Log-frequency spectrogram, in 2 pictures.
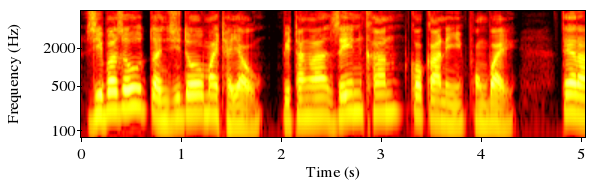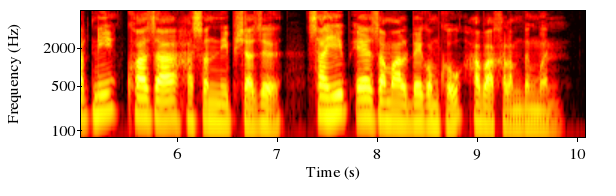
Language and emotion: Bodo, neutral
